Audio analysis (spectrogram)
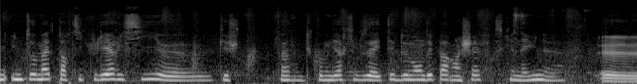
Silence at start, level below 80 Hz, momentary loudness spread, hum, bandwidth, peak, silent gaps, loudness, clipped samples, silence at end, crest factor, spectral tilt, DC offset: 0 s; -52 dBFS; 10 LU; none; 15.5 kHz; -6 dBFS; none; -24 LUFS; under 0.1%; 0 s; 18 dB; -6.5 dB/octave; under 0.1%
